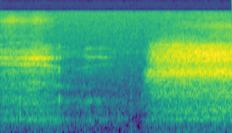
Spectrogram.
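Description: A woman's slow, deep breath, heard as a soft, steady rush of air that starts about halfway in after a faint lead-in.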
